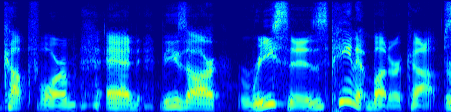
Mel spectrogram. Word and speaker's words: Reese's: It's definitely Pieces. – It's definitely Reese's Pieces.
